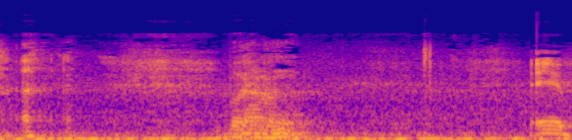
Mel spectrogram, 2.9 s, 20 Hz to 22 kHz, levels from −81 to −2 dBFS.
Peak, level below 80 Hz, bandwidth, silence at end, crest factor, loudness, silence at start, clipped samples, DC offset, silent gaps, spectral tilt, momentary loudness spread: 0 dBFS; -26 dBFS; 8.8 kHz; 0 s; 22 dB; -22 LUFS; 0 s; under 0.1%; under 0.1%; none; -5 dB/octave; 8 LU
